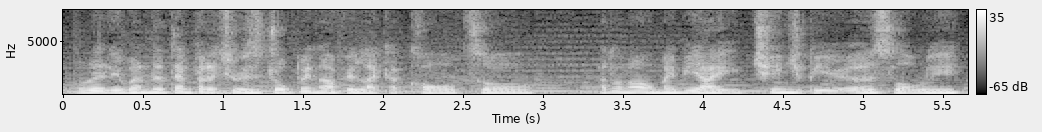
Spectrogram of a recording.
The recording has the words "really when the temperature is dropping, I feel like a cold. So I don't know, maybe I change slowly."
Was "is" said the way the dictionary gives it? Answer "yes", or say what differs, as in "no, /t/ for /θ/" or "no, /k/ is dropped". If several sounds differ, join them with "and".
yes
